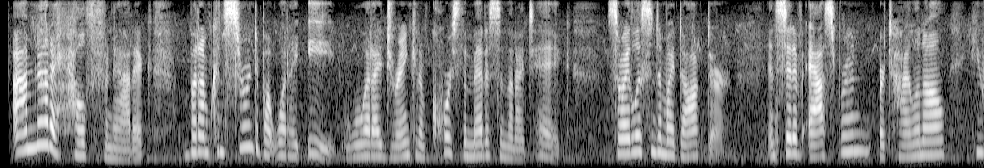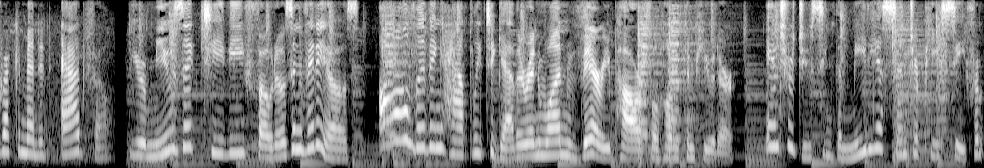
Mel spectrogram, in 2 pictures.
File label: commercial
